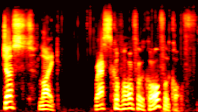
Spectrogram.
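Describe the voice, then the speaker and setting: A man narrates a game script in a slow, theatrical way with a mid-range voice. He is playful about it and drops in dry asides. The recording is close, with hardly any room sound. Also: medium pitch, expressive, slightly rough, dry recording. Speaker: gaming channel host. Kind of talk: dramatic read-aloud of a game script with joking asides.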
